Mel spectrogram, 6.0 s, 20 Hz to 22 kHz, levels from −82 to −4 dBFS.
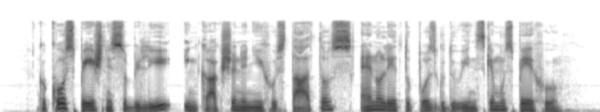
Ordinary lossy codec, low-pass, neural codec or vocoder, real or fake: none; 9.9 kHz; none; real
